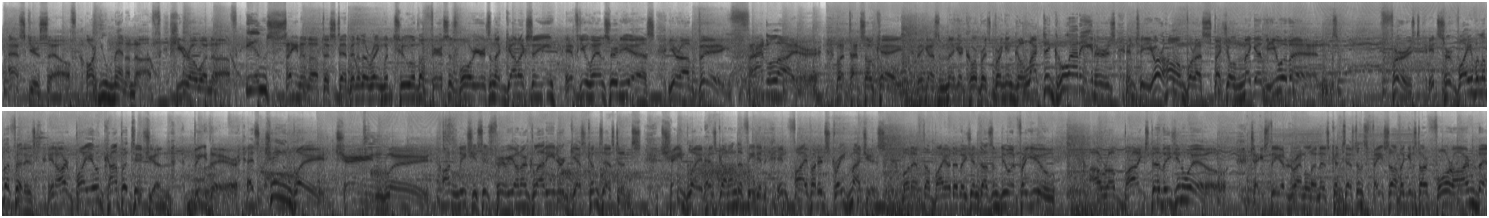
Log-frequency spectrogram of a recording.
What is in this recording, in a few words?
Commercial; Galactic Gladiators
